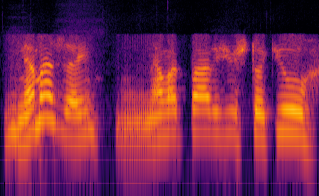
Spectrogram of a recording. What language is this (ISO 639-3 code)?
lit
